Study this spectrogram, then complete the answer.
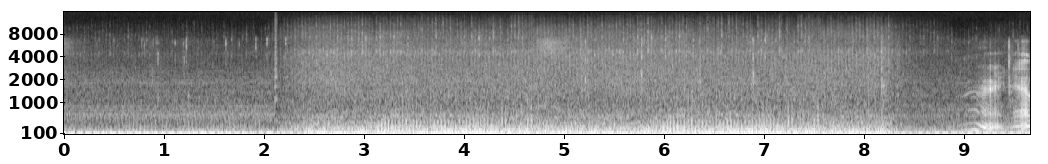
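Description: Airplane engines drone in the naval war game Victory at Sea Pacific, a low steady propeller roar that swells partway through and holds, mixed with faint battle noise.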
